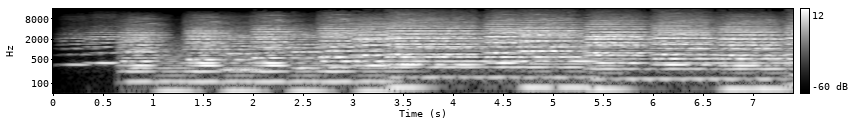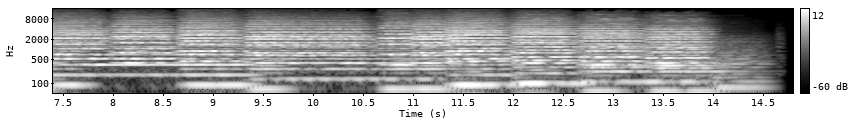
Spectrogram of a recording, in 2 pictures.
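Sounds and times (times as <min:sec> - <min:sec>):
string orchestra: 0:00.0 - 0:14.7.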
